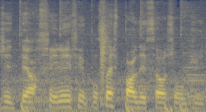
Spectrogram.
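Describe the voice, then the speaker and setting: Rapid-fire and steady in tone, a young non-native French speaker with a high, bright, accented voice is interviewed casually in a limousine as clear music plays. He leans on street slang, circles back over his phrases and keeps laughing.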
